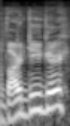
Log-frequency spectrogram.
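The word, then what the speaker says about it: vardøger: It um, it's called the Varduger. And the reason I know how to pronounce it is because I looked up what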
